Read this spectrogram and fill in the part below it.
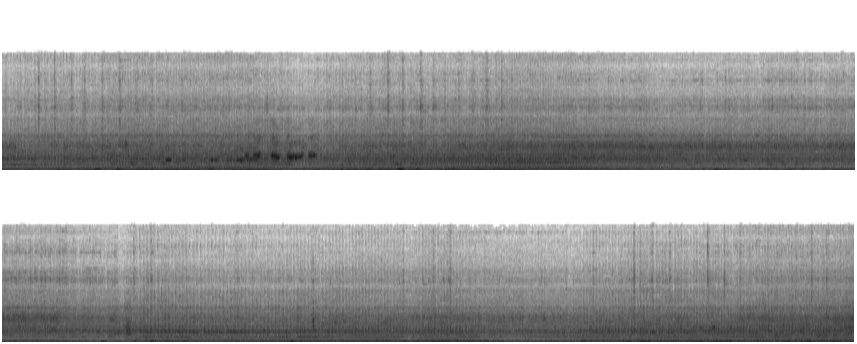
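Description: A go-kart engine buzzes loudly and steadily up close.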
